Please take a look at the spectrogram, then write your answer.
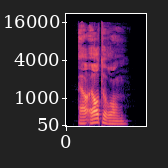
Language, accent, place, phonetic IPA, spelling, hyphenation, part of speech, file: German, Germany, Berlin, [ɛɐ̯ˈʔœʁtəʁʊŋ], Erörterung, Er‧ör‧te‧rung, noun, De-Erörterung.ogg
- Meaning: discussion, examination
